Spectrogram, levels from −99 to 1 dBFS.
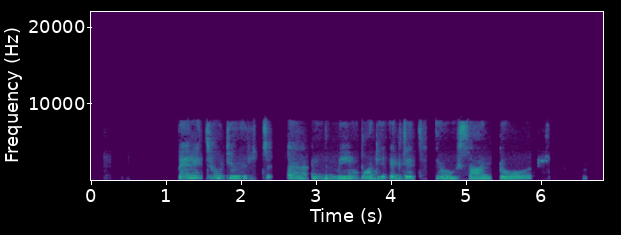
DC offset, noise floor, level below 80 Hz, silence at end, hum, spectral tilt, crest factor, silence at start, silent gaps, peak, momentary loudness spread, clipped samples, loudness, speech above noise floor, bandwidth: under 0.1%; under -90 dBFS; -88 dBFS; 0.25 s; none; -3.5 dB/octave; 18 dB; 1.15 s; 2.21-2.28 s, 2.42-2.58 s, 4.48-4.58 s, 5.35-5.44 s, 6.12-6.54 s; -24 dBFS; 8 LU; under 0.1%; -41 LUFS; over 49 dB; 8.2 kHz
